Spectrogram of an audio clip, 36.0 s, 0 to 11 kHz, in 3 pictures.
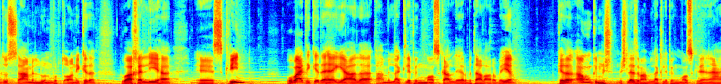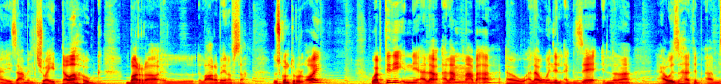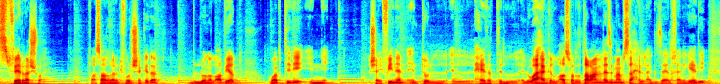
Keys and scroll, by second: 16.7 ctrl+i, 18.2 [, 19.5 [, 19.7 [, 20.6 b, 24.4 [, 25.7 ], 27.7 ctrl+z.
